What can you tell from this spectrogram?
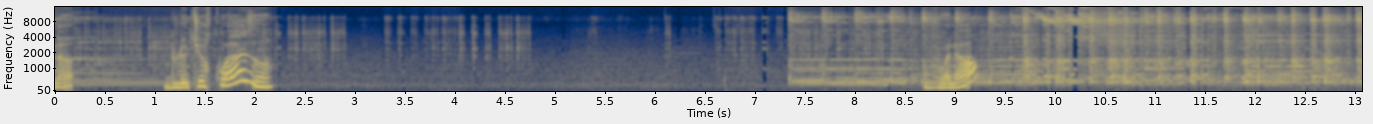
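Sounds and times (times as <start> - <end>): background music: 0.0 - 1.5, 7.4 - 13.0.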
